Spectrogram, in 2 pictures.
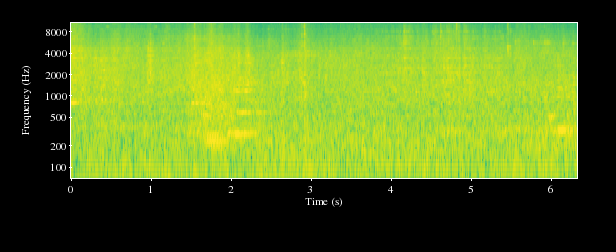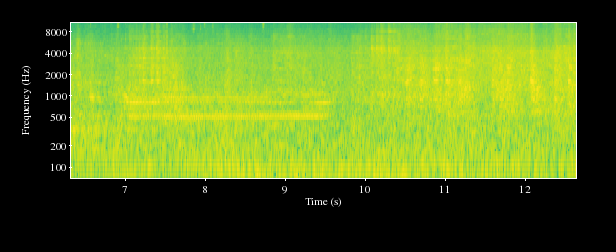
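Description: Train running past with steady rail noise. About seven seconds in, a horn sounds one held chord for roughly two and a half seconds.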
